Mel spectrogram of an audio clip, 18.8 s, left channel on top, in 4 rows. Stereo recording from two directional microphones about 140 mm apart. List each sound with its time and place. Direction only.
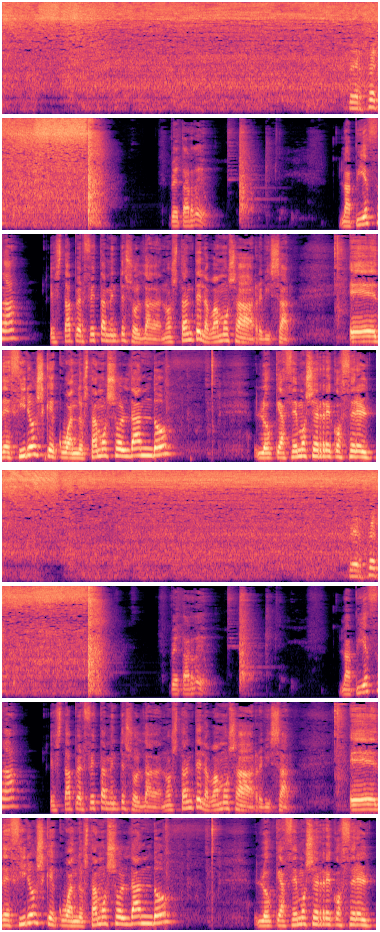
0.0 s a sound: 30° left (ahead or behind)
4.6 s speech: 50° left (ahead or behind)
4.9 s spray: 80° left
8.9 s speech: 40° left (ahead or behind)
13.7 s speech: 50° left (ahead or behind)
